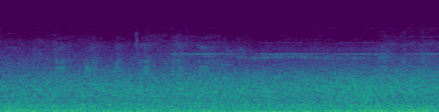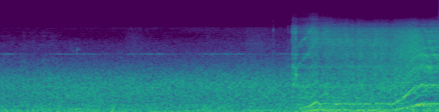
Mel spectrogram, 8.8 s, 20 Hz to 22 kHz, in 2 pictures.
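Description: Steady low outdoor rumble. Near the end, the GEPRC Cinelog 35 cinewhoop's motors start with a sudden jump in level and spin up with a rising whine, heard close up from the GoPro on the drone.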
